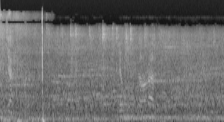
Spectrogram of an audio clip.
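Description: Voices and murmur echoing in a shopping mall's hall, with one sharp thump just under a second in, the loudest sound.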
